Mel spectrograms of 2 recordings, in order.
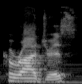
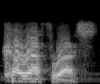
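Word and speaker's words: Caradhras: the path of co pass of caradrus and the snowy mountains and the saruman stuff it's pronounced carrethros my prediction is it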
